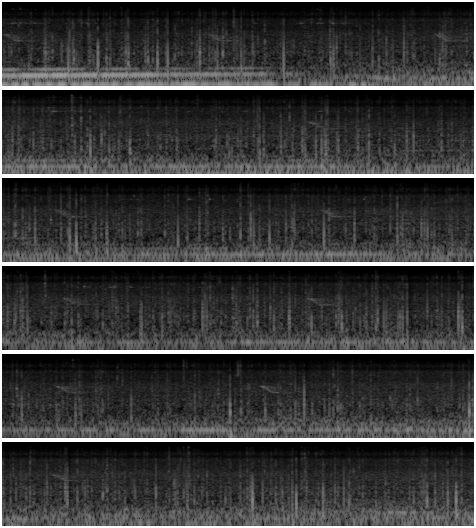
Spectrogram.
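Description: Steady rain falling, with individual drops ticking throughout. A low hum is strong for the first three seconds and then fades, and a short chirp-like call repeats every couple of seconds.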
